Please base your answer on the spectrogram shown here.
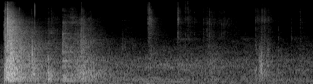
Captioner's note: thud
